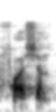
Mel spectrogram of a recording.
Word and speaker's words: fasten: सो ये सारे वर्ड्स आप देखेंगे, जैसे यहाँ टी लेटर को हमने साइलेंट रखा हुआ है, FASTEN, इसको बोलेंगे फाशन।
